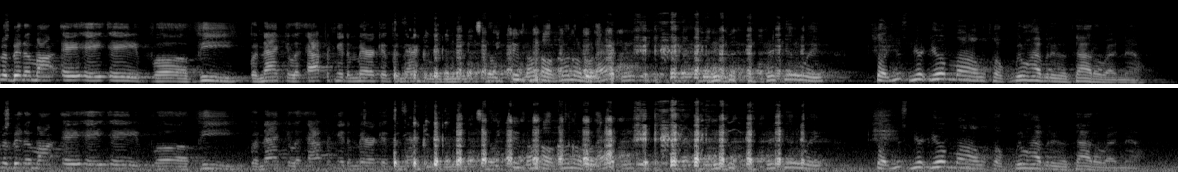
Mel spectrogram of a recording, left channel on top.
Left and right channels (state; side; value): noise; right; rumble, 17 dB below the sound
